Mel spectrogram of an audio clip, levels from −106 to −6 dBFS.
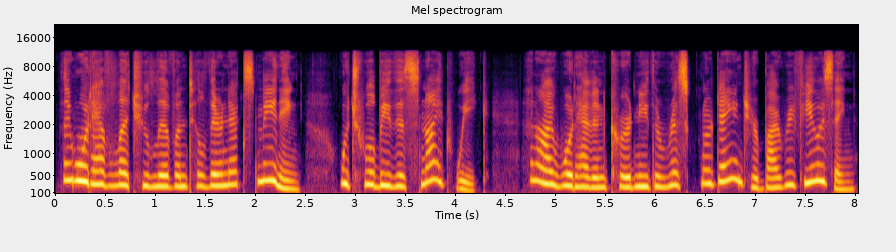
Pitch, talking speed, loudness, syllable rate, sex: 270 Hz, 200 wpm, -16 LUFS, 5.0 syllables/s, female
